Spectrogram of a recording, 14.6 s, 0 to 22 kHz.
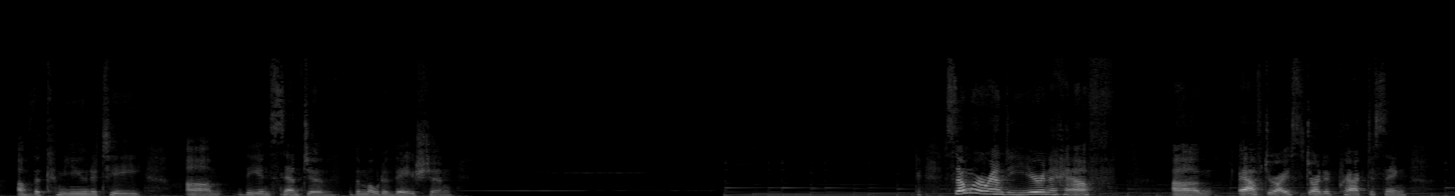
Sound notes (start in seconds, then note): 4.7 chiming; 7.2 soft music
